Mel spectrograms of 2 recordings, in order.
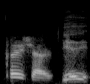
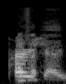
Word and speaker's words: Peugeot: Sorry, how do you say it? Peugeot. Yes. Peugeot. How do you say it? I say Peugeot. I'm going to say Peugeot from now on, though.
